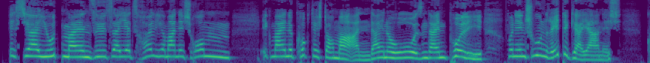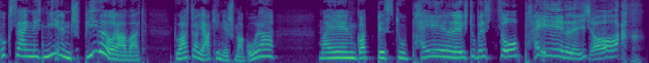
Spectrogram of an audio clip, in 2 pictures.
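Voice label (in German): synchron dialekt, sprecher; LOFT VOICES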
